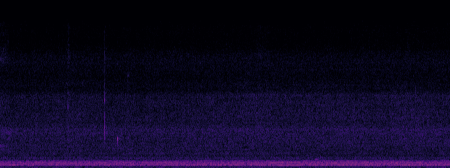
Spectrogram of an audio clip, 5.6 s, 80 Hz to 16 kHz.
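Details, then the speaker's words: Ham radio, 17 ft whip on van, inverter generator cord fitted with seven ferrite beads: quiet until the AC unit kicks on, then steady hiss, midrange roar and low hum; generator RF interference returns under load. "which is nice and quiet now with the cord hooked up, but once I kick on uh this uh AC unit, it really picks up."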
